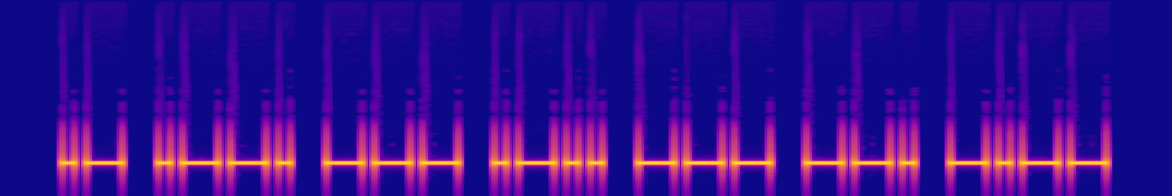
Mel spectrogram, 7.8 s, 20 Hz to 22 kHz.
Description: Morse code, heard as a keyed tone, about 15 wpm, 700 Hz. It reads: APOLOGY
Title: Multi-letter Phonemes Repeated 3x 15wpm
